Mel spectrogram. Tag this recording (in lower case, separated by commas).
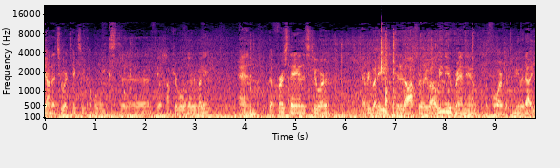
speech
